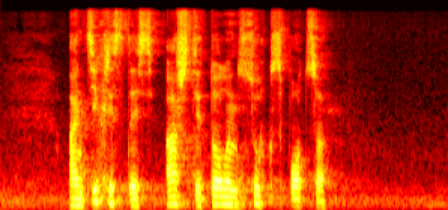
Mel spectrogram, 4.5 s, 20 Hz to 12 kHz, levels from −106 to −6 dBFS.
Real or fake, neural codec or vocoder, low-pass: fake; vocoder, 22.05 kHz, 80 mel bands, WaveNeXt; 9.9 kHz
